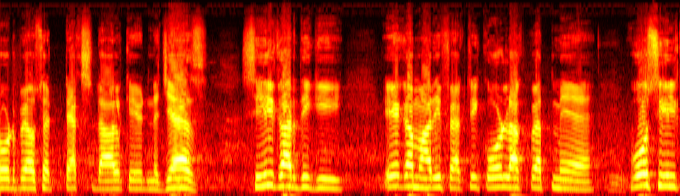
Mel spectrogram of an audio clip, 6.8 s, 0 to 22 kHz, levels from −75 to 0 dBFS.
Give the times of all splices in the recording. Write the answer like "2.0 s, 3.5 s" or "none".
none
